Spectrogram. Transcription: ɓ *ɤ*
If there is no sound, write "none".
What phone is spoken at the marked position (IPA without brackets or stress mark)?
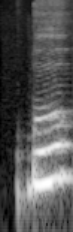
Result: o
